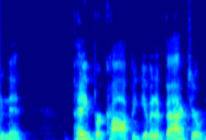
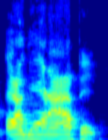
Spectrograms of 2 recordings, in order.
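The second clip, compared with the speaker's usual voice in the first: louder, slow broken-English request; hammed-up learner asking for apple, louder and slow; broken English demo; 6 semitones higher, 10 dB louder, slower than usual. Shown as a demonstration. Teacher acting a learner ordering from a clerk, louder and slow. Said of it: "go to the produce clerk and say".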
